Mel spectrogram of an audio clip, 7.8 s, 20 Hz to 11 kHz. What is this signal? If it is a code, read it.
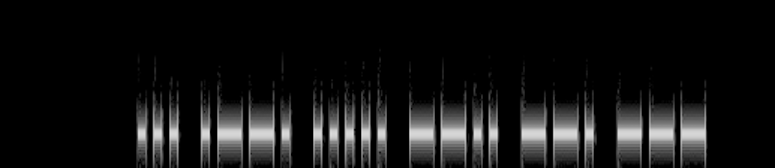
Morse code, heard as a keyed tone, about 15 wpm, 700 Hz. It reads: SP5ZGO
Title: DXCC-100 Call Signs - 6 Characters - 15wpm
